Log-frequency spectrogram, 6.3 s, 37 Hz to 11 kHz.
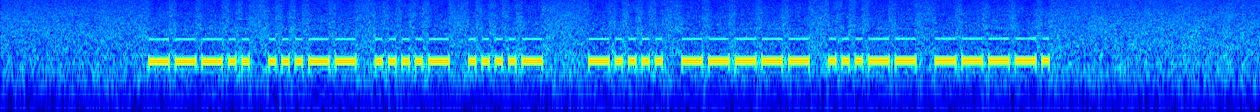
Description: Morse code, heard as a keyed tone, machine-sent, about 36 wpm, 510 Hz. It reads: 8344 6039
